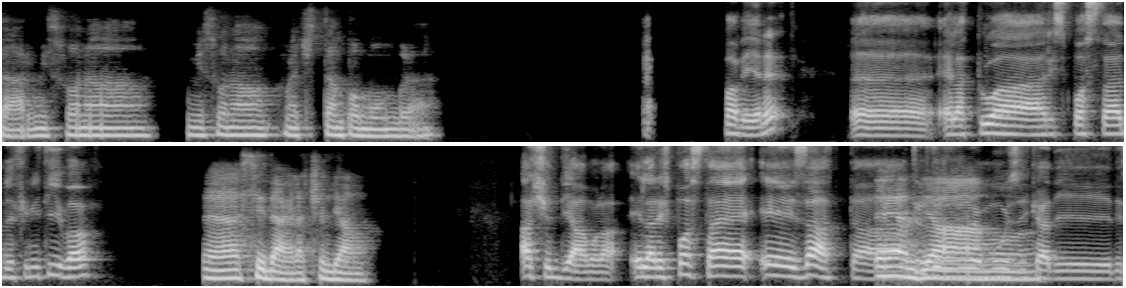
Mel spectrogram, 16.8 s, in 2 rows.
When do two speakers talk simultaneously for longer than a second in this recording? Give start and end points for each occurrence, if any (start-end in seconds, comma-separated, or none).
14.9-16.3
